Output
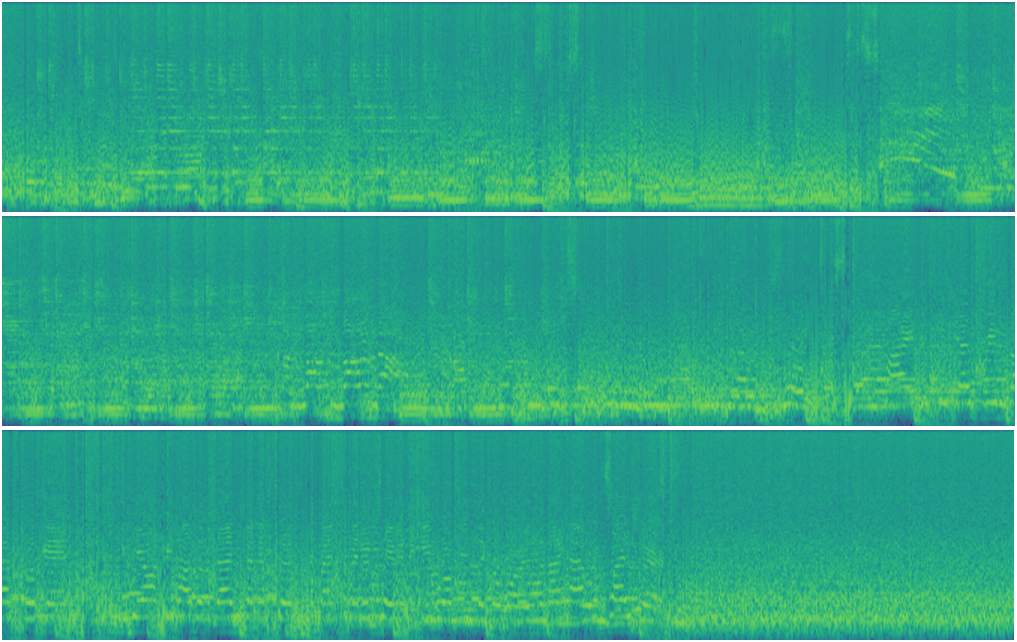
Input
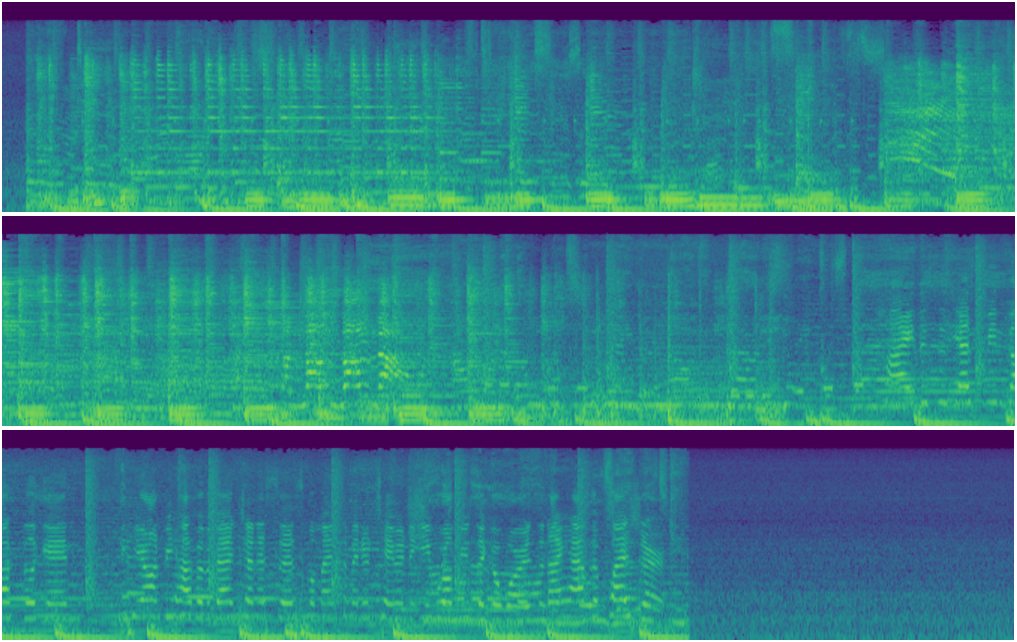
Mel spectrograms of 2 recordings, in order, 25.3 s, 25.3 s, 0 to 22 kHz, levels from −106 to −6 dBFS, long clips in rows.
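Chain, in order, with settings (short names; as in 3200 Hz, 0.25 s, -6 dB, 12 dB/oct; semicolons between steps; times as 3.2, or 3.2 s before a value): half-waves squared off; HPF 270 Hz 12 dB/oct; high shelf 11000 Hz +11 dB; fast leveller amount 100%; gain -9.5 dB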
